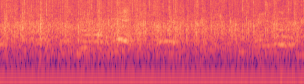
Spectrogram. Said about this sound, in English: If you love Him, let's clap our hands into Him and bless His name.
